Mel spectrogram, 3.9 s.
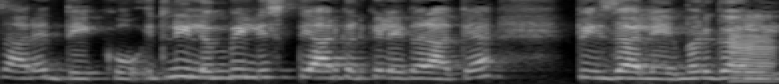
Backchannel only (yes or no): yes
